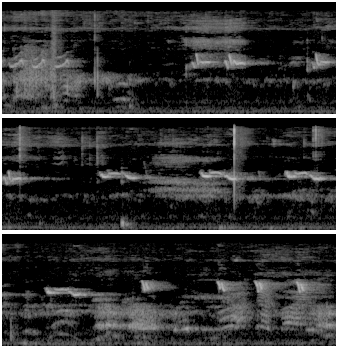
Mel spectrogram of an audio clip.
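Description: A songbird singing faintly, repeating a short two-note chirp phrase about once a second.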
